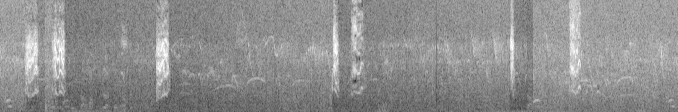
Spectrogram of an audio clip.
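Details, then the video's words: Double-collared seedeater female calling to stimulate the male: short, shrill, high-pitched chirps, several in close pairs, at irregular intervals, with soft chittering of other birds behind. "Fêmea de Papa capim piadeira para Esquentar Papa capim"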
